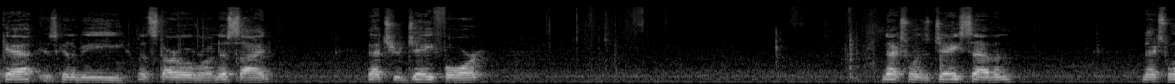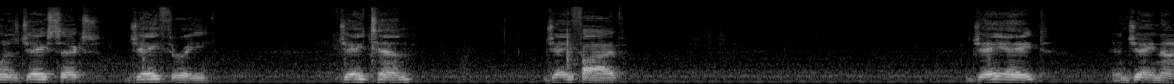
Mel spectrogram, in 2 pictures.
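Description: A man speaks calmly and clearly up close, explaining in short phrases.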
